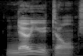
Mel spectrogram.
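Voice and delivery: loud, sharp refusal; sharp reply. A narrator's reading. Cody refuses Bo's order to leave, sharp reply. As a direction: cut him off sharply. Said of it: "she replied sharply".

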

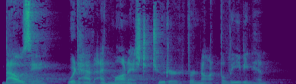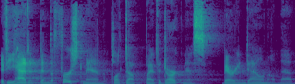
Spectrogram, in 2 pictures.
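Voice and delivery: ordinary delivery, nothing marked

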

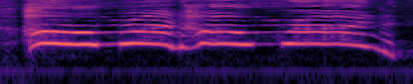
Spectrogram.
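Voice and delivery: high joyful shout. Acted. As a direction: yell it out with joy. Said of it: "shouted Froggy".

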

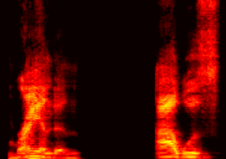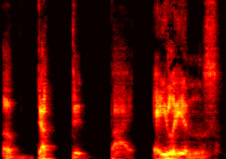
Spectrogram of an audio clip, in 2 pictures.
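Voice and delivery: very slow, drawn-out Southern Jack Nicholson. Retold or imitated. Second try at [name] as Southern Jack Nicholson, very slow Southern. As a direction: stretch every word in a Southern Jack Nicholson voice. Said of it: "do Jack Nicholson and then Southern voice".

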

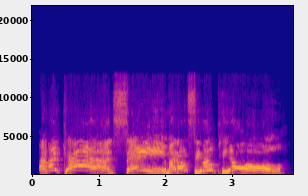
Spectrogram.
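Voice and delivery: put-on high, bubbly Valley Girl read. Streamer reading a chat message as a Valley Girl. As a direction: squeal it like a mall girl. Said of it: "I got my Valley Girl voice on".

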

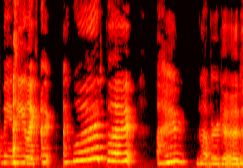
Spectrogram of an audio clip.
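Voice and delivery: high, slow, halting impression; stretched-out high voice, breaking into a laugh; Crystal. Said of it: "That was my impression".

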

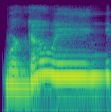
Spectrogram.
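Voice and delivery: high, loud, gleeful announcement; excited cheer. Real, not acted. Fan telling co-host they'll be at the game, excited. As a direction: sing it out with excitement.

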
